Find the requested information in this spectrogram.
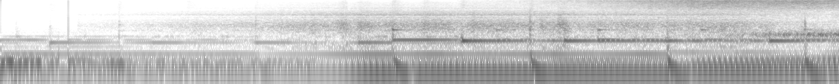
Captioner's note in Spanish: estática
